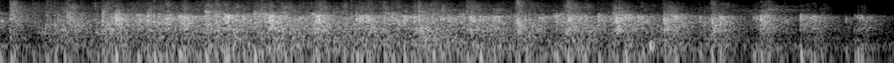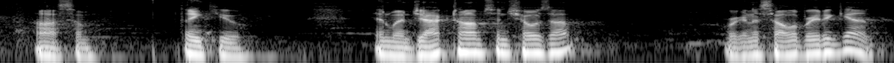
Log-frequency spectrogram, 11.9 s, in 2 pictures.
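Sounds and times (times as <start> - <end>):
audience applause welcoming new members: 0.0 - 6.0
speech: 6.2 - 7.7, 8.4 - 9.9, 10.8 - 11.9.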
